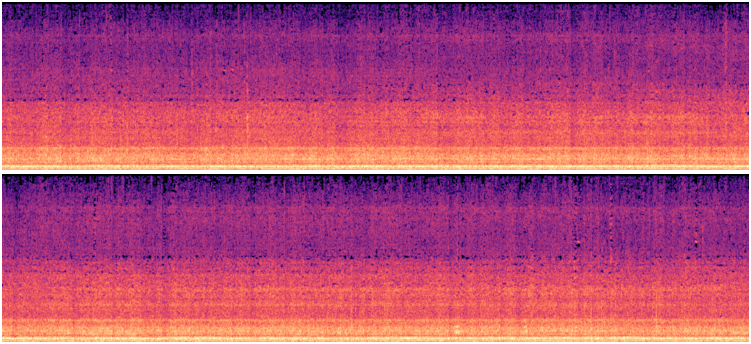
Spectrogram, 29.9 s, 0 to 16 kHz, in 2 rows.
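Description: Steady drone of a Boeing 777-200's jet engines and rushing air heard inside the cabin, unchanging and loud, as the airliner rolls along the ground after landing.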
